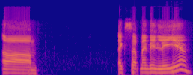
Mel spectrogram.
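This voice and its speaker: Casting: male game streamer, casual and hesitant, bright clear voice, close dry mic. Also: fairly high pitch, lively intonation, drawn-out words, no room sound. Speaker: livestreamer. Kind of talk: casual gameplay commentary.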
